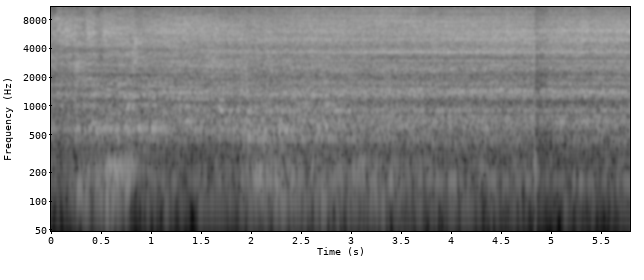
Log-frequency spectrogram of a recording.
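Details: Basement bathroom toilet refilling after a flush: a steady rushing hiss with a low droning rumble underneath; water hammer noise suspected.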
